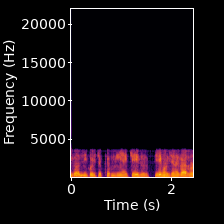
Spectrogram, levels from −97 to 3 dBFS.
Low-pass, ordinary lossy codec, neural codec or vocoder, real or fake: 3.6 kHz; none; vocoder, 22.05 kHz, 80 mel bands, HiFi-GAN; fake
